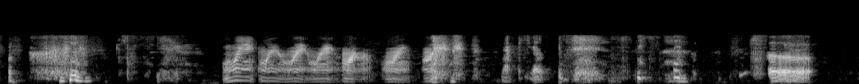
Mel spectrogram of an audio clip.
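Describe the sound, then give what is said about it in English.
A voice does a raspy, garbled Donald Duck quacking impression in a loud run of squawky, warbling bursts lasting several seconds, with brief pauses between phrases. “Quick, use your Donald Duck Patronus.”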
